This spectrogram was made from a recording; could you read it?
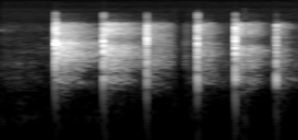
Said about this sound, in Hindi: सिस्टम के जोरदार तालियां होनी चाहिए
